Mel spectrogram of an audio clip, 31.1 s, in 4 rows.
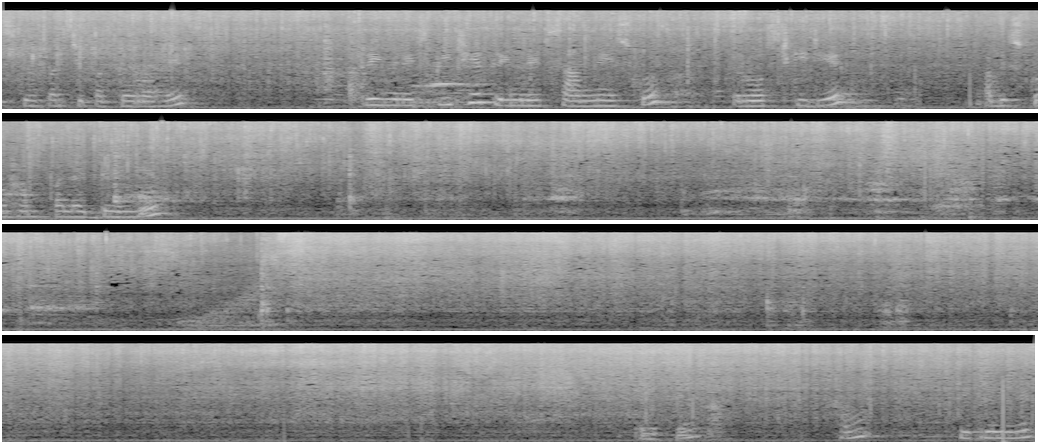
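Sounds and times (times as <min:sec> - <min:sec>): meat sizzling in oil: 0:00.0 - 0:31.0
metal spatula scraping pan: 0:02.4 - 0:03.9, 0:10.3 - 0:16.6.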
